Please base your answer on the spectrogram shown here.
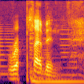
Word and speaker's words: replevin: Replevin. And if you did not catch that, there is a short E sound, Evan.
